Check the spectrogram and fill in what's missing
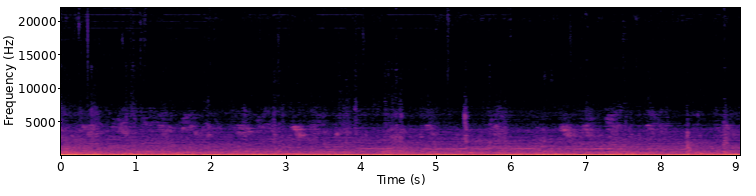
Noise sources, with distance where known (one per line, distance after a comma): background noise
